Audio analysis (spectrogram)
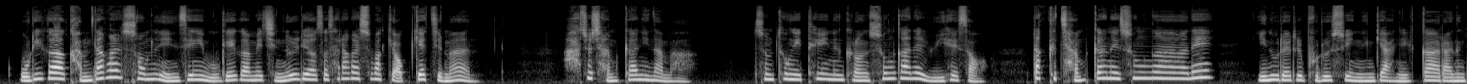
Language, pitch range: Korean, 160-220 Hz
